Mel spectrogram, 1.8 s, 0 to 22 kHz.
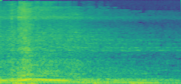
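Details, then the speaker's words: Fox-body car, idling about 900 rpm, owner suspects a cam (possibly an E cam): very responsive quick rev that falls cleanly straight back to a steady idle without hunting; a good-running engine. "this is a really good running engine a really good running engine everything idles right back down like it's supposed to"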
